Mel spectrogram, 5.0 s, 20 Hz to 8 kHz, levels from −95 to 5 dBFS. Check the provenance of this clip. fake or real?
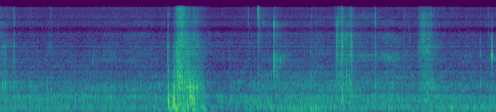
fake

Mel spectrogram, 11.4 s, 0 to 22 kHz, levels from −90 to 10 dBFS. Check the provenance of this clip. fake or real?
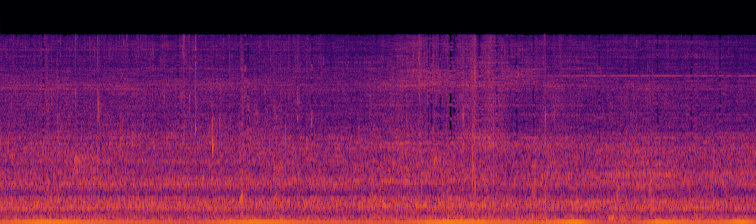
real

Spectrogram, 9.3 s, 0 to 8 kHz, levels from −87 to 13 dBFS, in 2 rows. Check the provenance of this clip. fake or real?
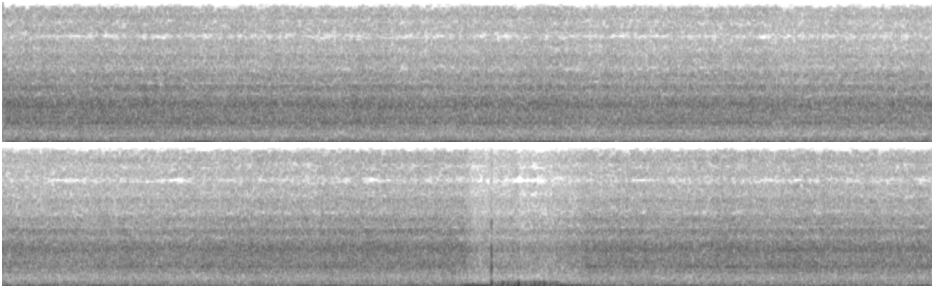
real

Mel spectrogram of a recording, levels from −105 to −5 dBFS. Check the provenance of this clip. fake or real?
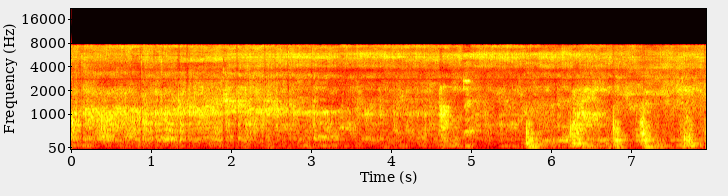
fake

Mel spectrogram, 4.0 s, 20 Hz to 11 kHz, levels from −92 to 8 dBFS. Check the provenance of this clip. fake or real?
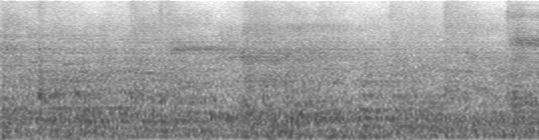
fake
